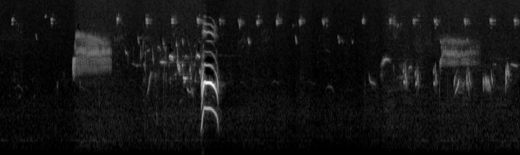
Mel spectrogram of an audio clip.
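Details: California quail calling once with a loud, arched note rich in overtones, set among buzzy hissing bursts, dense twittering and a steady series of faint high-pitched ticks from other birds.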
